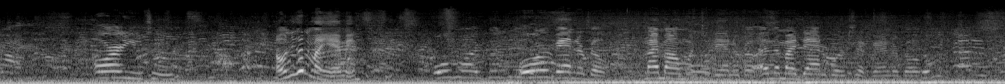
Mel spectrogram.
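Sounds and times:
bus engine rumbling: 0:00.0 - 0:10.0
passengers talking: 0:00.0 - 0:10.0.

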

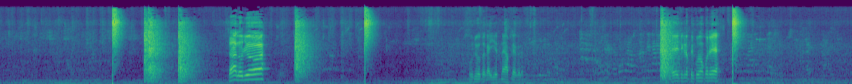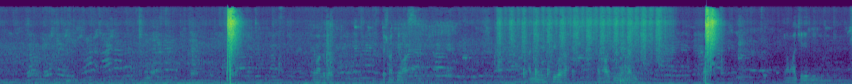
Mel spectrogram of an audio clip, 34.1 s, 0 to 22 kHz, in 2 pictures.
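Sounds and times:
firecracker crack: 0:02.2 - 0:04.2, 0:05.8 - 0:06.5, 0:07.2 - 0:07.7, 0:13.2 - 0:13.7, 0:14.6 - 0:15.0, 0:21.6 - 0:22.0, 0:31.1 - 0:31.6.

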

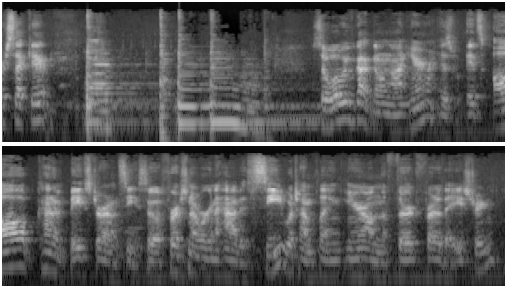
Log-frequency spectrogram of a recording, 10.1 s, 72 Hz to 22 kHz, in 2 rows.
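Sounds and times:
electric guitar plucked notes: 0:00.8 - 0:03.8.

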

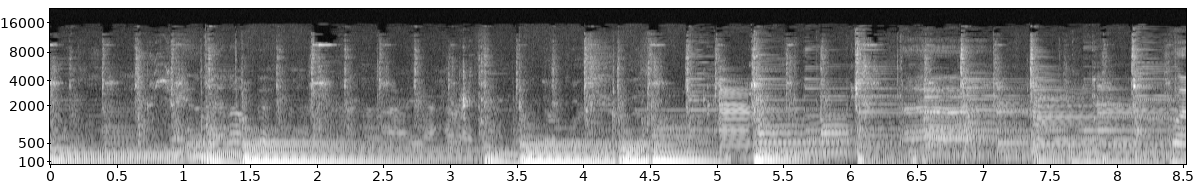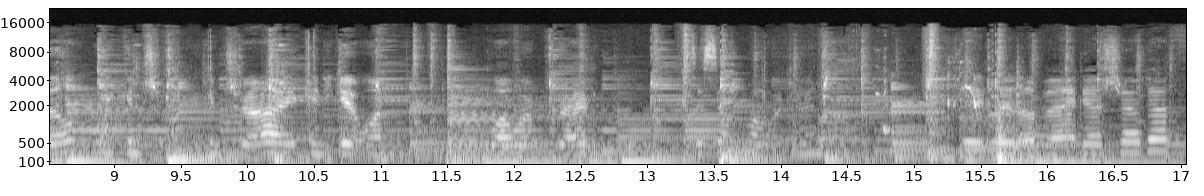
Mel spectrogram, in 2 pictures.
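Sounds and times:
acoustic guitar strumming: 0:00.0 - 0:17.0
double bass plucking: 0:00.0 - 0:17.0.

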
